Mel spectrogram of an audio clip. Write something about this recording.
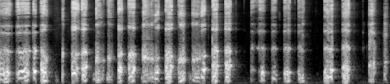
A guy getting choked.
choke, choking, cough, male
